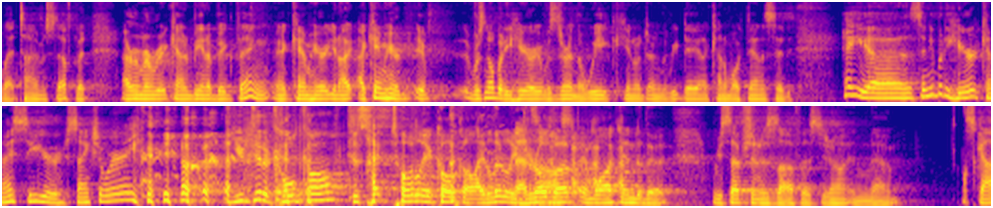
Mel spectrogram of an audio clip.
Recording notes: Recorded live at the FILO conference in May, 2018. We celebrate the first live recording.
